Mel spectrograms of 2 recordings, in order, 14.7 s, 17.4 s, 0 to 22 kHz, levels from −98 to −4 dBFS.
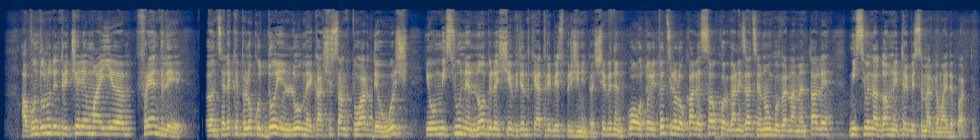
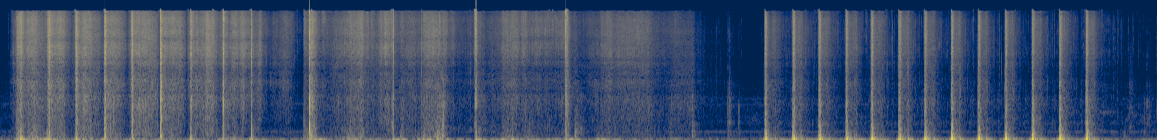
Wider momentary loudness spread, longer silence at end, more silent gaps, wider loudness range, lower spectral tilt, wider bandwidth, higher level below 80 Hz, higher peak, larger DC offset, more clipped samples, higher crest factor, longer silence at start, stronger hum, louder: second, 5 LU vs 16 LU; second, 0.05 s vs 0.9 s; first, 3.03-3.07 s vs none; second, 1 LU vs 9 LU; about the same, -3 dB/octave vs -2 dB/octave; about the same, 17 kHz vs 17 kHz; second, -60 dBFS vs -32 dBFS; about the same, -2 dBFS vs 0 dBFS; neither; neither; second, 16 dB vs 28 dB; about the same, 0.3 s vs 0.2 s; neither; first, -19 LUFS vs -27 LUFS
